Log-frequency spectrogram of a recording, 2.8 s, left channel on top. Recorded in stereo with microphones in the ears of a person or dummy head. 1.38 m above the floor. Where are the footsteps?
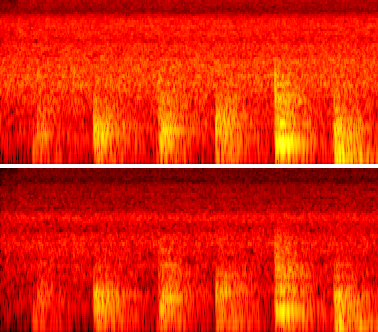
70° left (ahead or behind), 5.5 m; by 2.7 s 75° left (ahead or behind), 4.5 m.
